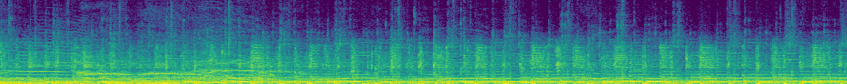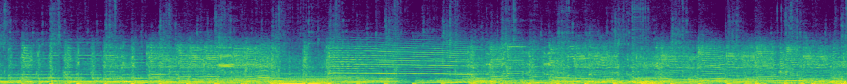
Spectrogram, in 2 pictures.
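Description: A live rock band playing an instrumental passage: electric guitars play lead lines over bass and a steady drum beat, with bending notes early on and a high falling line about twelve seconds in.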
